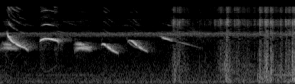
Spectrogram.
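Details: Green-winged saltator in the bush giving a warm-up phrase of five or six clear whistled notes, each sliding downward, followed by rustling noise.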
